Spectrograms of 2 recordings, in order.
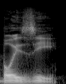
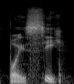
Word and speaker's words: Boise: before we got to boisey I oh yeah boisey I said it right Dad nice job you're like a local now yeah it's not boy Z it's boy c yeah so I before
